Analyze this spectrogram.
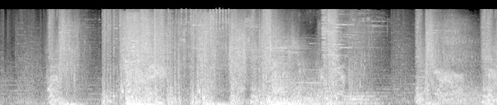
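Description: Magic spells whoosh and burst in a noisy fight.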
